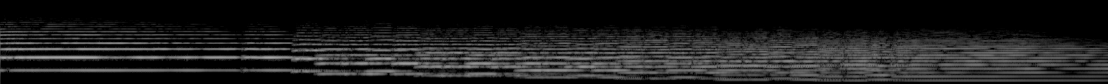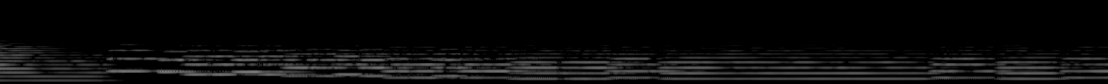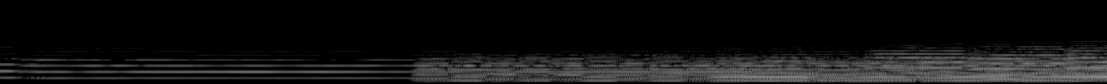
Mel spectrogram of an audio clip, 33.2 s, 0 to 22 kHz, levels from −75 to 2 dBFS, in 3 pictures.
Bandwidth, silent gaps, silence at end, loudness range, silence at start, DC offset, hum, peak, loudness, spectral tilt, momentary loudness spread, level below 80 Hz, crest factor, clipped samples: 13.5 kHz; none; 0 s; 19 LU; 0 s; under 0.1%; none; -16 dBFS; -32 LUFS; -4 dB/octave; 22 LU; under -90 dBFS; 20 dB; under 0.1%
